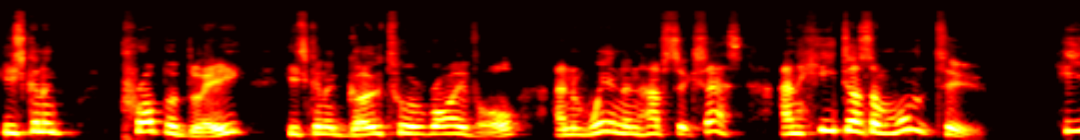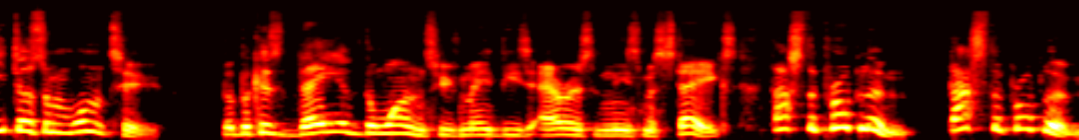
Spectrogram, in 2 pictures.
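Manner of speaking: excited, voice rising steadily, swooping pitch. Speaker growing excited as he keeps talking: excited, voice getting higher. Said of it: "My voice is getting higher and higher".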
